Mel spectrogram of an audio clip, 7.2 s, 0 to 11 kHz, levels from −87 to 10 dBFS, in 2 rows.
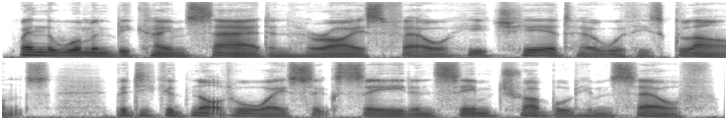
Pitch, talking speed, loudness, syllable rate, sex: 95 Hz, 205 wpm, -20 LUFS, 5.2 syllables/s, male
